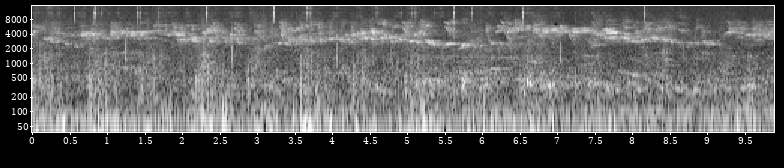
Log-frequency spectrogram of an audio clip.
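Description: Birds chirping and twittering without a break, a dense run of quick, high chirps, over a steady low rumble.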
